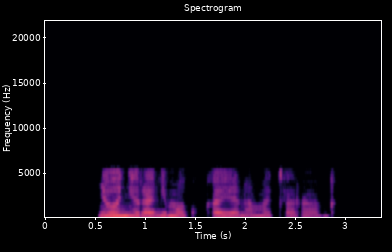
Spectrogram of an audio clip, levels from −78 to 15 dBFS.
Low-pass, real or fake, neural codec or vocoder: 5.4 kHz; fake; codec, 24 kHz, 3 kbps, HILCodec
